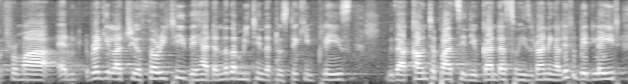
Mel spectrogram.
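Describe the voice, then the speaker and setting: A woman's voice: medium pitch, darkish tone. A woman, emceeing a conference and introducing panelists, drawing out names and key words in an upbeat way. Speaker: event emcee. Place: large indoor conference hall. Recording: reverberant conference hall PA.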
